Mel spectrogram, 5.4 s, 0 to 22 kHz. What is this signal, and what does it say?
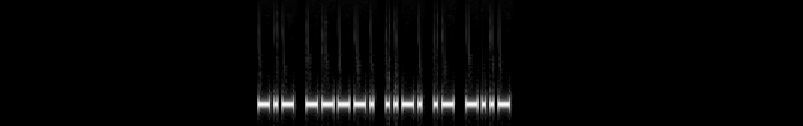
Morse code, heard as a keyed tone, about 45 wpm, 700 Hz. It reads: K9FAX
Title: USA Call Signs - 5 Characters - Repeated 3x - 45wpm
